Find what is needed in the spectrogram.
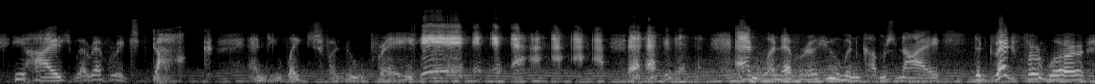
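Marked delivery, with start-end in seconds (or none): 4.2-7.3 deep, rising sinister chuckle; low cackle. Acted. Keeper relishing the Whir's hunt, low cackle. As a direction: chuckle darkly at the horror.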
